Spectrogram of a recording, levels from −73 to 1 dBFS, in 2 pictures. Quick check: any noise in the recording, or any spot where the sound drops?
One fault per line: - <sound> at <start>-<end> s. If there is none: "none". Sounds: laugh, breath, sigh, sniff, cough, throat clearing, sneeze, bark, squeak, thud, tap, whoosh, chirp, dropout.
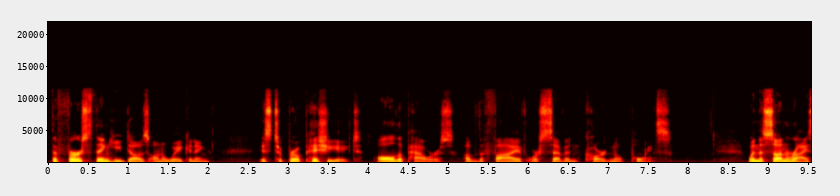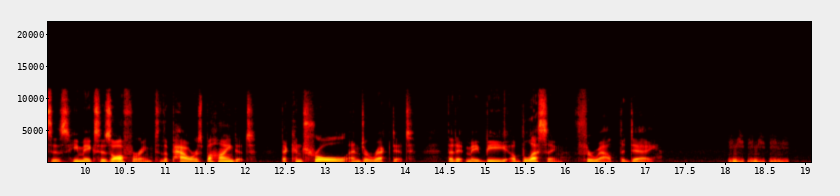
- laugh at 18.0-18.8 s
